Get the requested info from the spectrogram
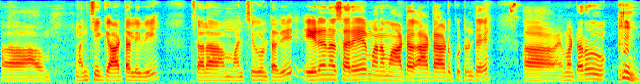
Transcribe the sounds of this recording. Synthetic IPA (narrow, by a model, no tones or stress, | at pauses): mɐɲt͡ʃiɡaːʈɐliʋi | t͡ʃaːlaːmɐɲt͡ʃiɡuɳʈɐd̪ieːɽɐjnaːsɐɾe̞ːmɐnɐmaːʈɐaːʈɐɐɽukuɳʈuɳʈe̞ː | eːmɐɳʈaːɾu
